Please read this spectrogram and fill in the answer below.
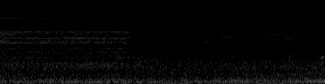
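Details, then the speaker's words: Audi TT intake pressurised with a DIY boost leak tester, microphone walked around the car: faint steady high-pitched hiss of escaping air, owner suspects a leak near the brake servo; boost leak at a split three-way pipe. "right i can hear air now i have a hunch as to what it might be because this is the first time i'm doing it so i don't actually know"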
